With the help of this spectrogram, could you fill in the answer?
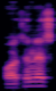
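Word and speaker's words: Orthagnes: एक ऑर्थनेस थे ऑर्थोनेस ये जी साइलेंट हो जाएगा ऑर्थोनेस और एक थे पाकोरेस।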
